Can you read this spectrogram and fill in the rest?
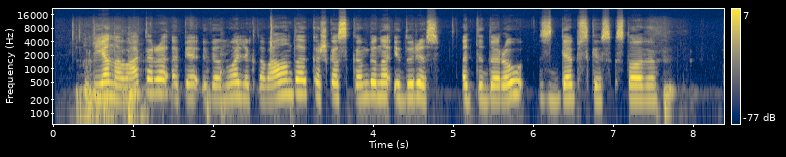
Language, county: Lithuanian, Vilnius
